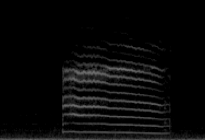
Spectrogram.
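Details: Single drawn-out meow from a hungry kitten wanting food, one of several abandoned kittens found at the end of September. The steady, clear tone lasts over a second and sinks a little before stopping.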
